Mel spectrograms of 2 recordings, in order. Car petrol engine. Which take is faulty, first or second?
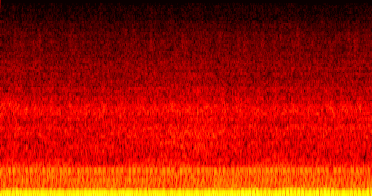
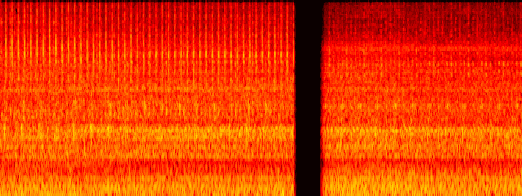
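second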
